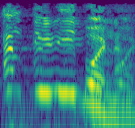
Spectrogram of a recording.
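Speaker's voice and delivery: eager voice breaking into laughter.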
